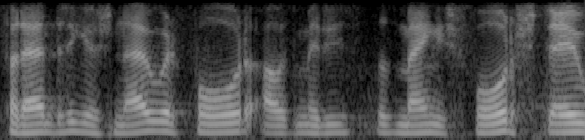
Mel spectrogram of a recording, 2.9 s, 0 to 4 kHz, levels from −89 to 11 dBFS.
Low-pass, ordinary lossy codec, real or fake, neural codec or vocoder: 3.6 kHz; Opus, 24 kbps; fake; codec, 16 kHz, 1 kbps, X-Codec, HuBERT features, trained on LibriSpeech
